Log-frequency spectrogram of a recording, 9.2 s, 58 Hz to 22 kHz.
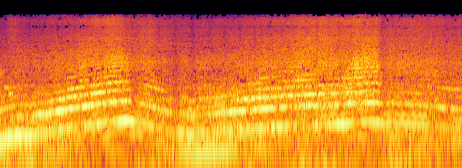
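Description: Toyota MR2 SW20's swapped-in 2GR-FE 3.5-litre V6 breathing through aftermarket headers, a Y-pipe and a full exhaust system, heard from inside the cabin under hard acceleration. The revs climb, fall away about three seconds in, then climb again for nearly four seconds before the throttle is cut sharply near the end and the note sinks.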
